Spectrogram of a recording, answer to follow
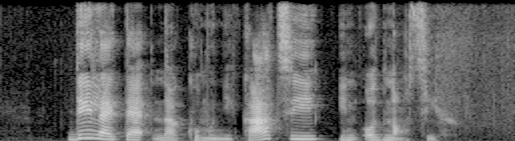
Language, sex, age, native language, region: Slovenian, female, 50-59, Slovenian, Carinthia region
